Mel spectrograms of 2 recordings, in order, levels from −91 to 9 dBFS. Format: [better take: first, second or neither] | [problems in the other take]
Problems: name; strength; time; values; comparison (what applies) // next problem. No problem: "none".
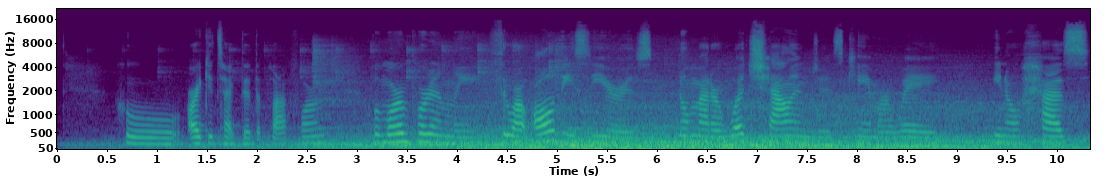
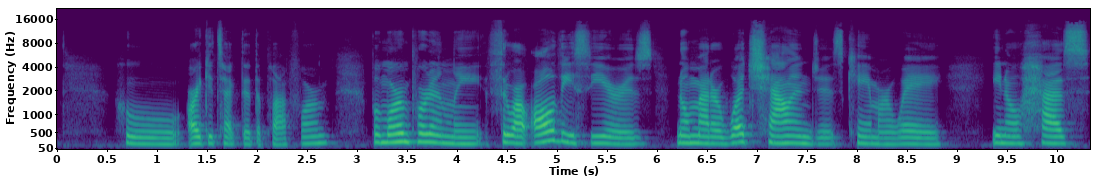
second | traffic noise; very loud; throughout; 3 dB above the speech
